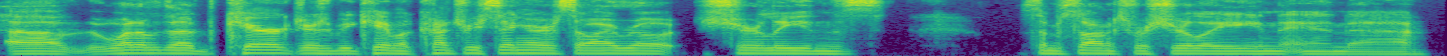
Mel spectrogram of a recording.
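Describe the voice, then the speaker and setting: An older man talks in a low voice, rambling through a story with false starts and loose asides. The sound is dry and close, with no room around it. He keeps an easy, conversational flow. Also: steady tone, unhurried, clear, resonant tone, no room sound. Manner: rambling, many restarts and asides. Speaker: musician guest. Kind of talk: casual interview chat.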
